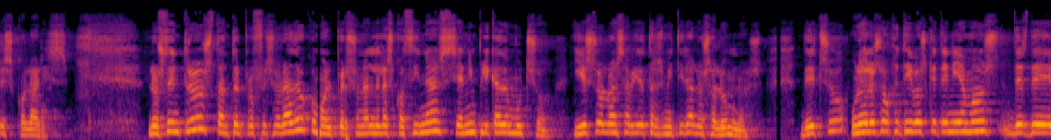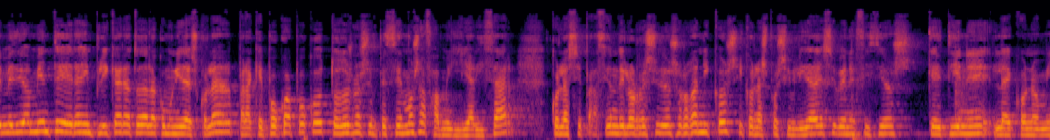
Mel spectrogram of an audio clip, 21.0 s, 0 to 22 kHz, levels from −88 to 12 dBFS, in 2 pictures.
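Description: Packets likely missed their delivery window to the headphones, a Bluetooth dropout: sound cuts to silence at 3.17 s for 21 ms and at 7.76 s for 43 ms, then resumes further along.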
